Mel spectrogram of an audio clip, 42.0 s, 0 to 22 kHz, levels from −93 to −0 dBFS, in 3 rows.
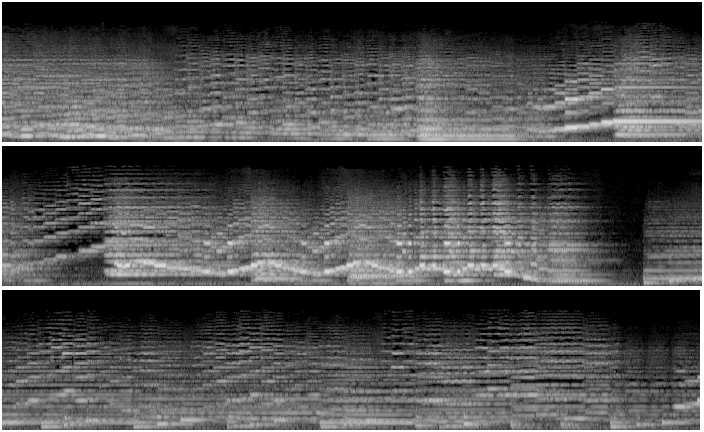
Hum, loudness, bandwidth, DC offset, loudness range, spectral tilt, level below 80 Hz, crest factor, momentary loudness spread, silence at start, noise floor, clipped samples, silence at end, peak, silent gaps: none; -24 LUFS; 10.5 kHz; under 0.1%; 12 LU; -5.5 dB/octave; -58 dBFS; 20 dB; 16 LU; 0 s; -58 dBFS; under 0.1%; 0 s; -6 dBFS; none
